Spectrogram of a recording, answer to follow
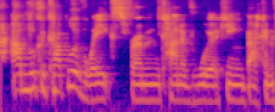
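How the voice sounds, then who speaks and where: A woman with an Australian accent speaks at a moderate pace in a very deep, low voice, with noticeable background noise behind her. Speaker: journalist and newsreader. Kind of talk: interview. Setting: video call.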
